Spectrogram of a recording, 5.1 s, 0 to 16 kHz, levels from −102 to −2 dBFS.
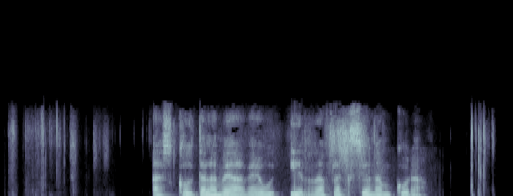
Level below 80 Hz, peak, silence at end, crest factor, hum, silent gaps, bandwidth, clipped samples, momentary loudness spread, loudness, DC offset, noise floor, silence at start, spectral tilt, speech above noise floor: -58 dBFS; -10 dBFS; 0.35 s; 20 dB; none; 1.15-1.41 s, 4.44-4.66 s; 7.8 kHz; under 0.1%; 21 LU; -29 LUFS; under 0.1%; -54 dBFS; 0.1 s; -4.5 dB/octave; 26 dB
